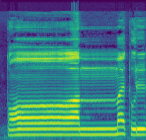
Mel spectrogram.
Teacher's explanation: یہاں پر میم کے اوپر غنہ ہوگا کیونکہ تشدید ہے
